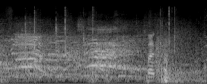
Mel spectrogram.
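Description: Ringside commentary by a man's voice, with a single sharp thump about one and a half seconds in as a punch or kick lands in a heavyweight kickboxing exchange.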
